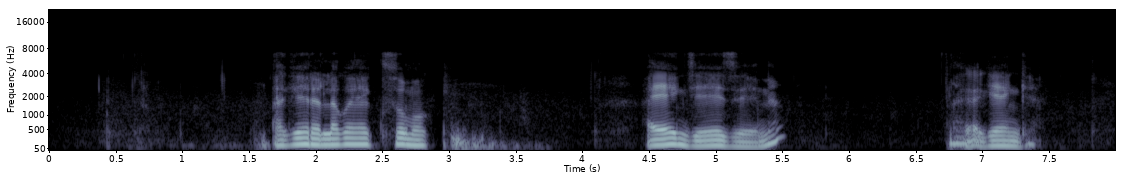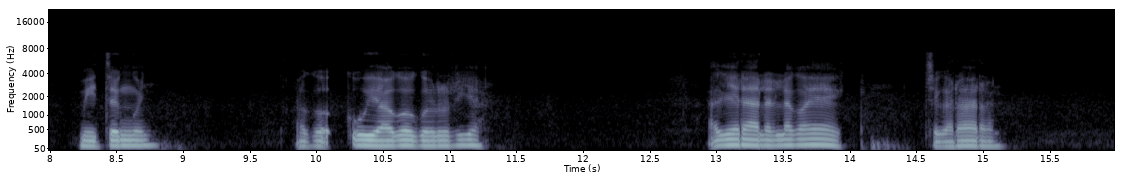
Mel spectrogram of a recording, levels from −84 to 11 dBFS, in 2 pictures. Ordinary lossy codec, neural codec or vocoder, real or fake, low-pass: none; none; real; 7.2 kHz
